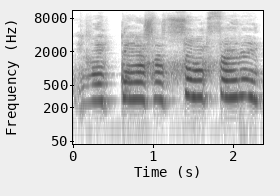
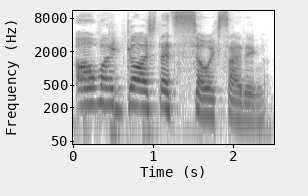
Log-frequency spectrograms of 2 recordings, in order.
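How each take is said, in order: First: High, loud, thrilled squeal; overjoyed, almost squealing it; gushing excitement. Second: Said in the usual way. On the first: Pretend. Rehearsing a big congratulation.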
